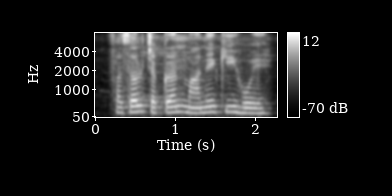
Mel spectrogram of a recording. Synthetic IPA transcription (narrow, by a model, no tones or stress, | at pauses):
fɐsəlt͡ʃəkɾənmaːnekiɦoːeː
